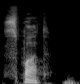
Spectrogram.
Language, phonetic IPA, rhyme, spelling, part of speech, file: Russian, [spat], -at, спад, noun, Ru-спад.ogg
- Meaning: decline, slump, abatement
